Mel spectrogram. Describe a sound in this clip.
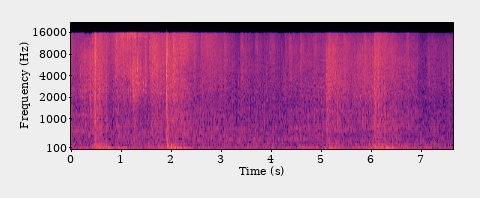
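Heavy magical blasts boom and thud.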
